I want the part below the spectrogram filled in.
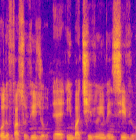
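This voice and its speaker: A man with a fairly low pitch at a fairly slow pace. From Rio de Janeiro, Brazil. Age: 60s. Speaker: former footballer and football coach. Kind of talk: casual video monologue. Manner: halting, many fillers.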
